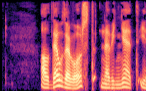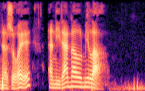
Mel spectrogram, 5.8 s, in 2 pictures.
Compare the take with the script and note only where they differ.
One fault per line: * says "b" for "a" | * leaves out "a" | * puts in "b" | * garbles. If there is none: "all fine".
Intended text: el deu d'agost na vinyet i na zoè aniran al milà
all fine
